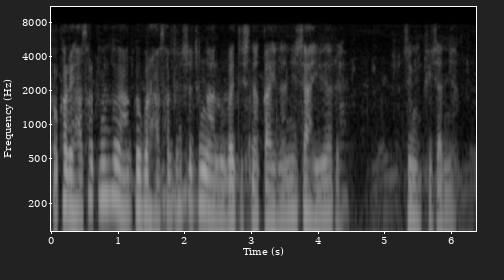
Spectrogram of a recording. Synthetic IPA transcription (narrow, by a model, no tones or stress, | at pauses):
sʰɔɾkʰaɾiɦasaɾkʰɯnɯhɯaɡɯbɯɾɦasaɾziŋsɯzɯŋalubajdisnakajnanizajiaɾe | z̥iŋkʰizanija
